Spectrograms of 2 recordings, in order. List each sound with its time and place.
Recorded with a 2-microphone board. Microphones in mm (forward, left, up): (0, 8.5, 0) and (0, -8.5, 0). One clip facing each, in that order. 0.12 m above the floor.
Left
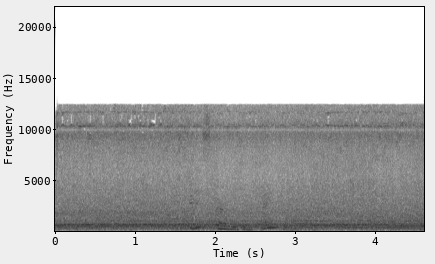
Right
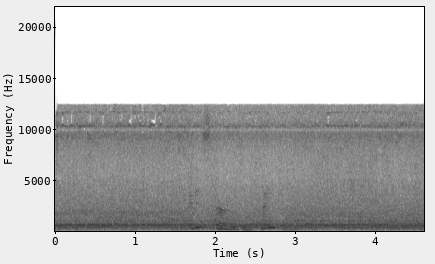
1.7 s a woman speaking: 45° right (ahead or behind), 2 m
